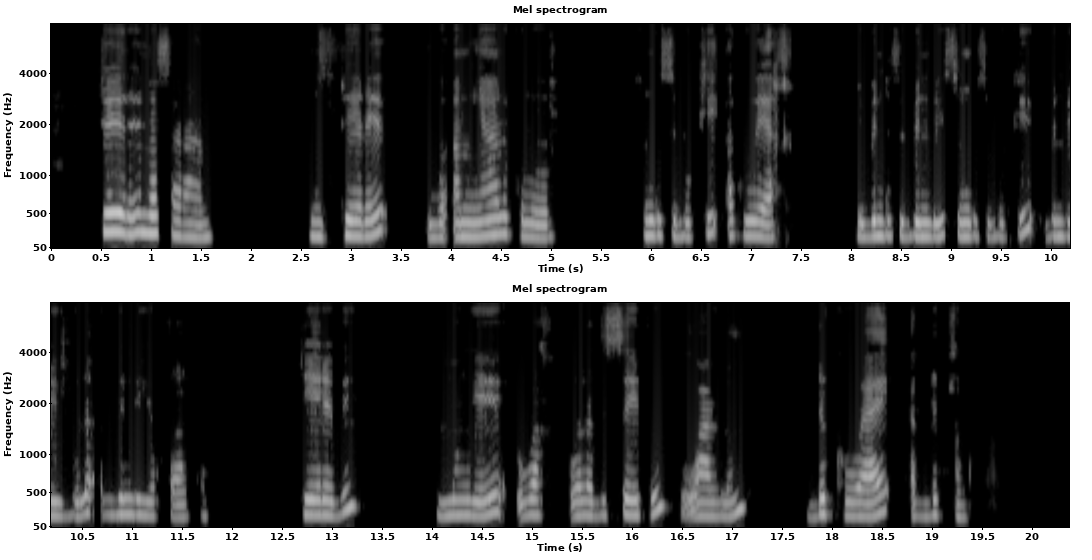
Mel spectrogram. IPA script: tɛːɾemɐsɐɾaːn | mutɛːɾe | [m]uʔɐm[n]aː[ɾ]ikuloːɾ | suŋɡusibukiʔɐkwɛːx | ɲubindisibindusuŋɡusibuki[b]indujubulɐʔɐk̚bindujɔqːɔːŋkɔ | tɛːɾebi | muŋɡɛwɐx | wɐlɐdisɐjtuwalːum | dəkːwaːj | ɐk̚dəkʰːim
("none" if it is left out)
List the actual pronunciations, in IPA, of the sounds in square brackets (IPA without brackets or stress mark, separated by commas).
b, ɲ, l, b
